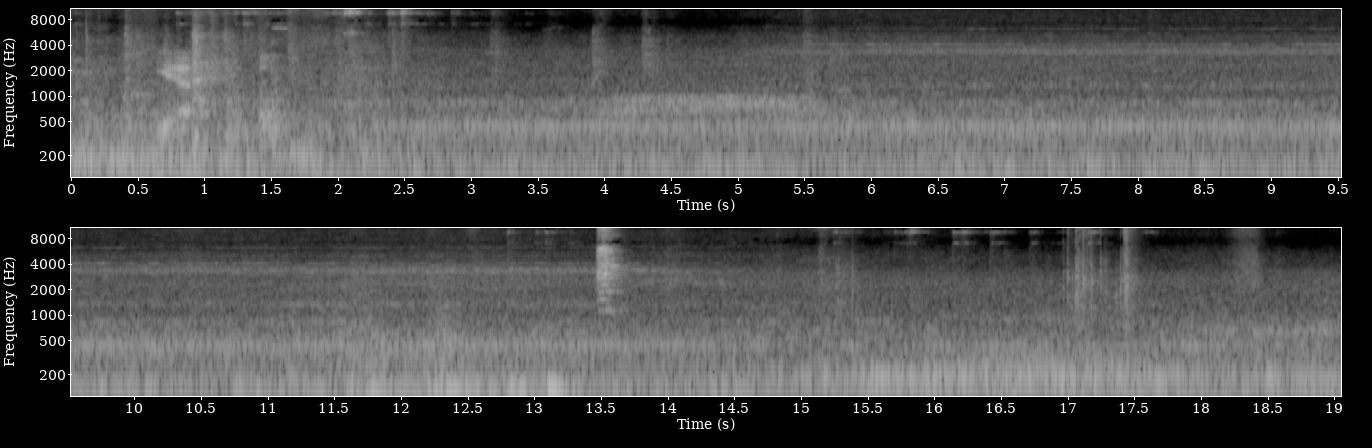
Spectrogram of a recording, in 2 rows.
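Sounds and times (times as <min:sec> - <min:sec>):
elevator rumble and hum: 0:00.0 - 0:19.0.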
